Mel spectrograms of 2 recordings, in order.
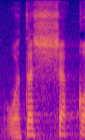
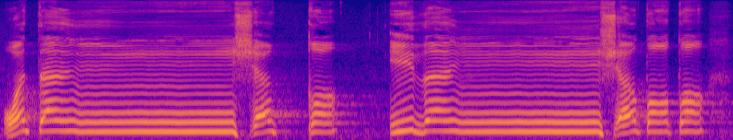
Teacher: cuma ada dengung dulu ikhfa tu, jangan terus pergi shin jadi idgham pula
